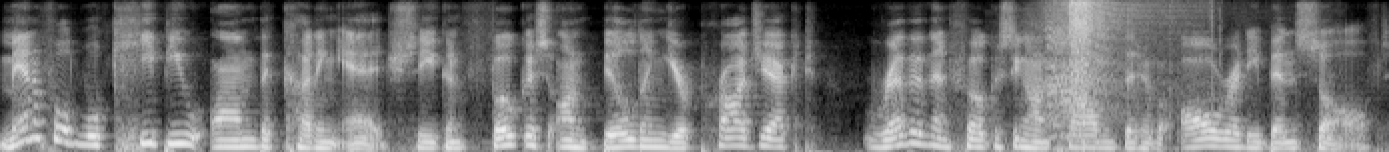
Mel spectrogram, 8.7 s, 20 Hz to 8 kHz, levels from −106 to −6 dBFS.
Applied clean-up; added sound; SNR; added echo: none; Fireworks; 5 dB; reverberation time 0.1 s.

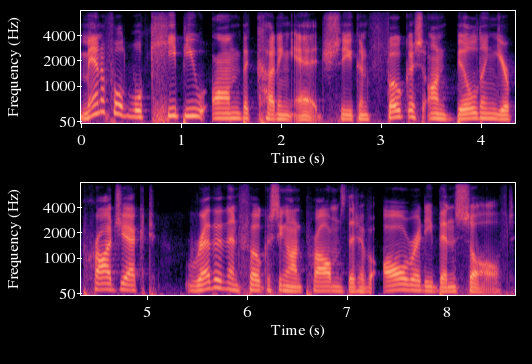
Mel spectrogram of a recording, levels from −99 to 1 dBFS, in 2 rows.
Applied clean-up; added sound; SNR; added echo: none; none; none; none.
